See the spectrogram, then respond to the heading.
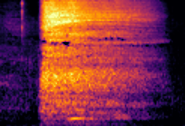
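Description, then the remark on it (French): A single long, forceful exhale of breath, blown with full force onto a pearl, starts abruptly and rushes for nearly two seconds, a broad airy whoosh that slowly fades out. “Il souffle de toutes ses forces sur la perle.”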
